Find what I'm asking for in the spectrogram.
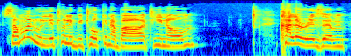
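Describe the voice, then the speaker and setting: A woman's voice: on the high side, moderate pace, fairly bright tone. A young woman, a non-native English speaker, hosting a chatty, rambling commentary and laughing at her own points. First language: not English. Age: young adult. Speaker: host. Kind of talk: casual commentary monologue.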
